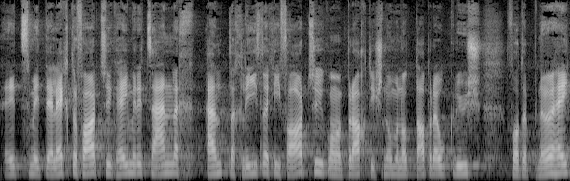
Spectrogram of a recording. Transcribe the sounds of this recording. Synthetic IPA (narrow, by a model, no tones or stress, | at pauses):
ɪt͡smɪt̪ɛlɛkʰt̪ɾɔfɑːɾt͡syːɡhɛɪmɪːɾjɪt͡sæːnləχænt̪ləχliːsləχifɑːɾt͡syːɡ̥ʋoməpɾɑkʰt̪iʃnʊmənɔt̪ɑb̥ɾœʊkɾyːʃ | fɔd̪əpnœːɦɛɪt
